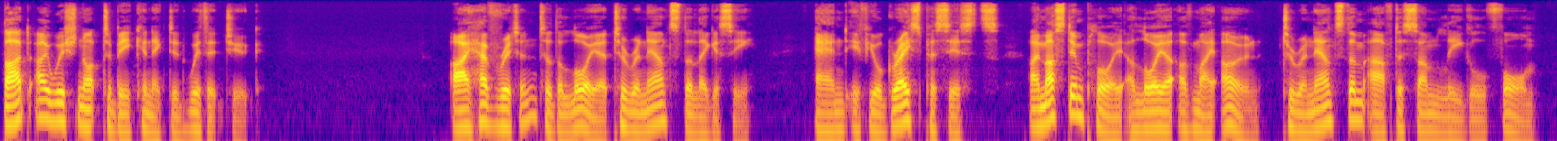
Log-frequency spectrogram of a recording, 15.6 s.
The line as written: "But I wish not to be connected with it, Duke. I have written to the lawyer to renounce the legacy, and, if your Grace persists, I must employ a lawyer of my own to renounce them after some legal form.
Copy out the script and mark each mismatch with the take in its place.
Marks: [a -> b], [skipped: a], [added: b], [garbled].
"But I wish not to be connected with it, Duke. I have written to the lawyer to renounce the legacy, and, if your Grace persists, I must employ a lawyer of my own to renounce them after some legal form.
